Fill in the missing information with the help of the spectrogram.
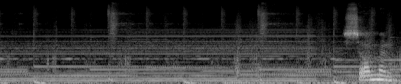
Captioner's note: gravel crunching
